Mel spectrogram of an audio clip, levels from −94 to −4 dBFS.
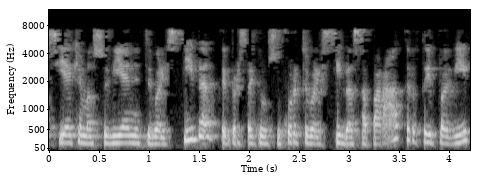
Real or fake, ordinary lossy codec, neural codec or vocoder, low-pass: real; MP3, 32 kbps; none; 7.2 kHz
